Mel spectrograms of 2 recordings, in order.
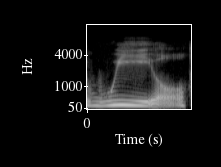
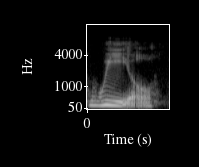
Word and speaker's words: wheel: board ironing board wheel so you're going very high for the wii and then you slide down and make a y wheel so don't make it two separate syllables like i have here we you'll but slide it together wheel will this is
